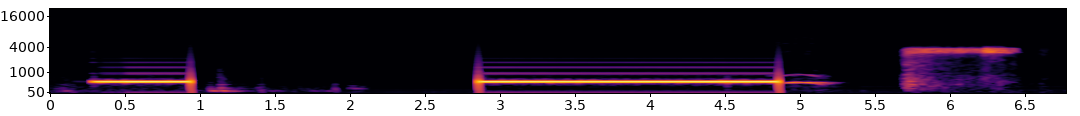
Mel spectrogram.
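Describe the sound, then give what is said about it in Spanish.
Telephone line tones as a call is placed: two long, steady, loud electronic tones separated by a short gap, then a brief, higher, buzzier tone burst at the end. “Te voy a marcar, ¿eh? Márcale.”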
